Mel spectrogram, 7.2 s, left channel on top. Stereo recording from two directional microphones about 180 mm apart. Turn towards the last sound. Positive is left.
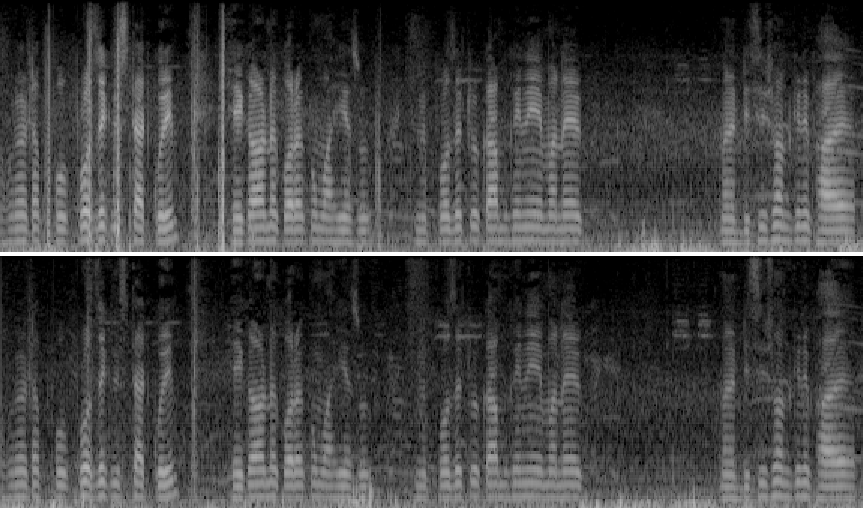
turn(degrees=-5)  # may be behind; listen again after turning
